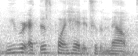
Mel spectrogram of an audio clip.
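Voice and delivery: ordinary talk, nothing marked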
